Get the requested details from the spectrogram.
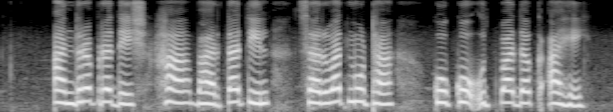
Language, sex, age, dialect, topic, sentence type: Marathi, female, 18-24, Varhadi, agriculture, statement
